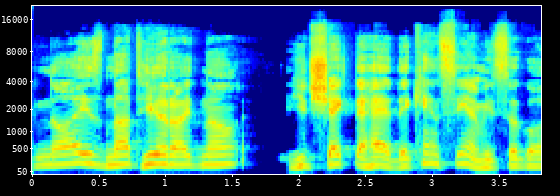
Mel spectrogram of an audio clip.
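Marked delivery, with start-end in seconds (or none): 0.0-1.6 put-on Indian accent, higher-pitched and slow. Retelling how their dad answered the phone; dad's put-on Indian accent. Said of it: "do an Indian accent".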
